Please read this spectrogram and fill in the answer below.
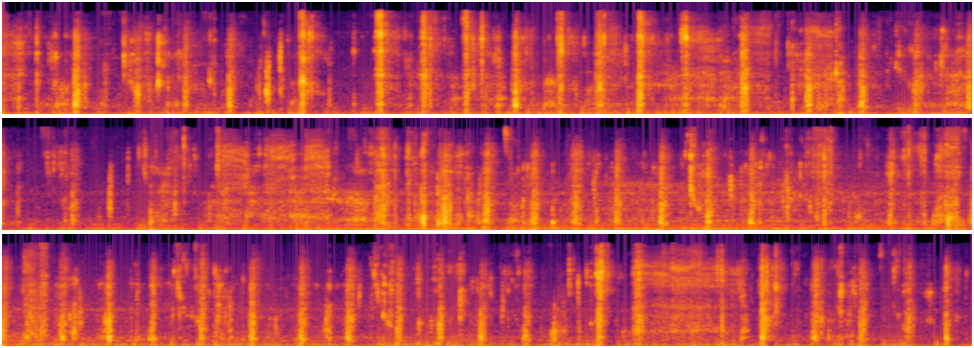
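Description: Close-miked biting, crunching and chewing of chili peppers, with many irregular crisp crunches and wet mouth sounds picked up by a clip-on lapel microphone.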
